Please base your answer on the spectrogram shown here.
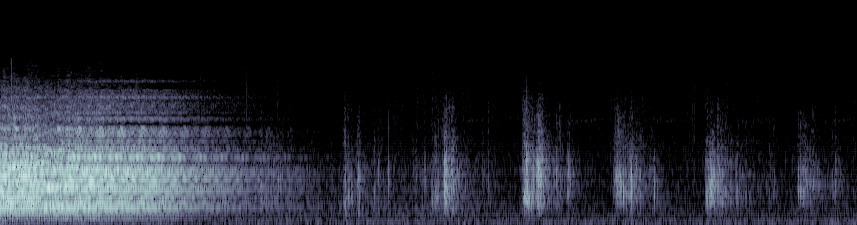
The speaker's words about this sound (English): Thought I'd find you walking in the garden.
